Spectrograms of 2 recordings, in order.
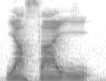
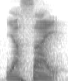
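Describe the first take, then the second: First: It is said slowly and carefully. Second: It is said quickly, sounds merged.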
